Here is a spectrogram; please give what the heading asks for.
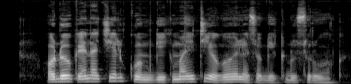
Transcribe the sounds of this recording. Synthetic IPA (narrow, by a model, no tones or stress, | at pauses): odokɛnat͡ʃɪɛlkwomɡikmaitjoɡoelɛsoɡikdusɾwɔk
